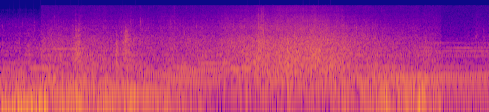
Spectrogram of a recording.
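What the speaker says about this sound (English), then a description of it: "This swell is really quite incredible." Ocean swell washes around a sailing boat moving slowly through the Strait of Gibraltar, a soft surging wash that rises and falls, with buffeting wind noise on the microphone.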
